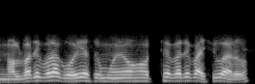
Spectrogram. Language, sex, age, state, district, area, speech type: Assamese, male, 30-45, Assam, Barpeta, rural, conversation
